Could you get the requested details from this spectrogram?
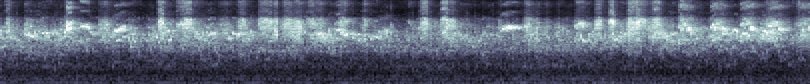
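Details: Budgies in full chorus, a thick stream of bright, high chirping with sharp little squeaks scattered throughout.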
